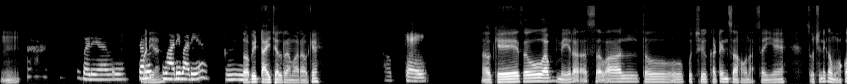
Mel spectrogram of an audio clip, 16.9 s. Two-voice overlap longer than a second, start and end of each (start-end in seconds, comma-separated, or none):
none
